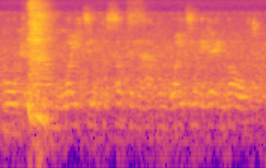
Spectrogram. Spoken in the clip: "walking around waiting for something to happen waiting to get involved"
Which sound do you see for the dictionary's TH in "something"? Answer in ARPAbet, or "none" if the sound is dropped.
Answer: TH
